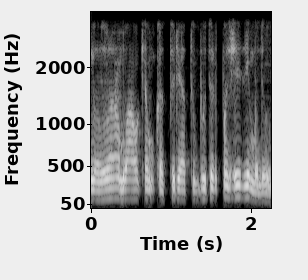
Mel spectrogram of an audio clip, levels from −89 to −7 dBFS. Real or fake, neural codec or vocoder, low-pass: fake; codec, 16 kHz, 8 kbps, FunCodec, trained on LibriTTS, 25 frames a second; 3.6 kHz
